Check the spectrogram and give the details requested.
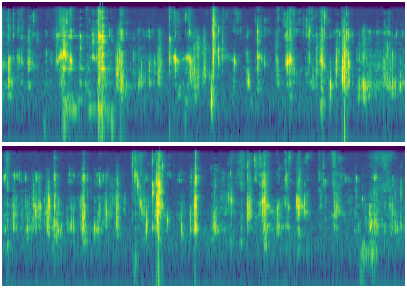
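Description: Close-miked chewing of sugar-coated gummy jellies, with many sharp, irregular sticky mouth clicks and bites.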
